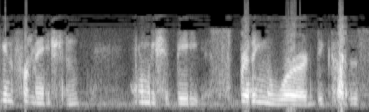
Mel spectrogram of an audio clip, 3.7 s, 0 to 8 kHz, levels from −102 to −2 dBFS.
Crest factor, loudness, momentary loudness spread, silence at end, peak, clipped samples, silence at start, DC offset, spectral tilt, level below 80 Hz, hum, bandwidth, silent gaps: 14 dB; -13 LUFS; 18 LU; 0.05 s; 0 dBFS; 0.5%; 0 s; under 0.1%; -6 dB/octave; -52 dBFS; none; 8 kHz; none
